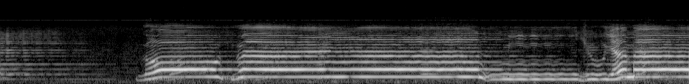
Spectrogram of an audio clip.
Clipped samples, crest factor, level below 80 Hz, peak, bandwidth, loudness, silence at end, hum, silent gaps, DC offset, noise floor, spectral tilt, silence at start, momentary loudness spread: under 0.1%; 12 dB; -58 dBFS; -4 dBFS; 8.6 kHz; -15 LUFS; 0 s; none; none; under 0.1%; -49 dBFS; -4 dB/octave; 0 s; 10 LU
